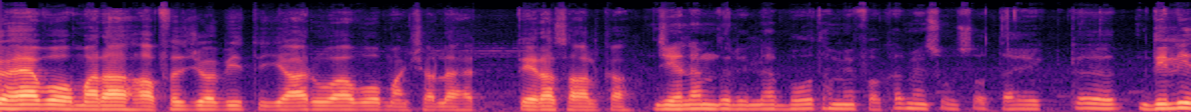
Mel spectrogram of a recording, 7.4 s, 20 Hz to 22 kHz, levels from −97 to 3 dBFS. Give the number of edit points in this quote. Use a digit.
1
